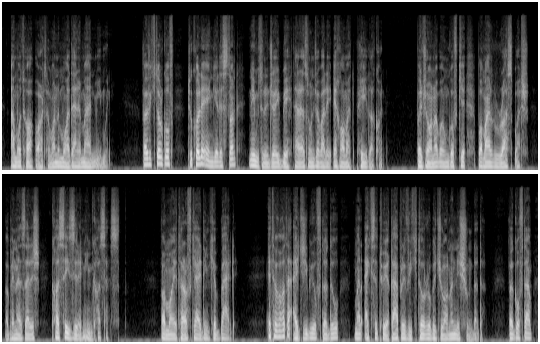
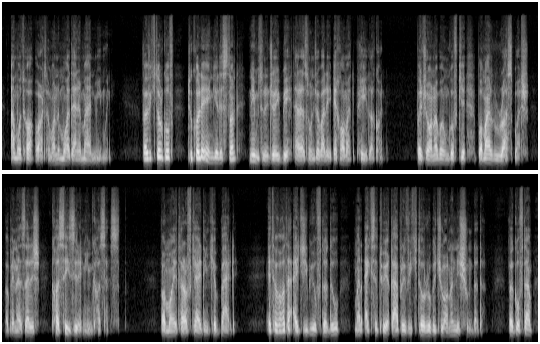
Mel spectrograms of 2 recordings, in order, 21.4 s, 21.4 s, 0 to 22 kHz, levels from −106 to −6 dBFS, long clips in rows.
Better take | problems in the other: first | thin; somewhat; fading below 300 Hz

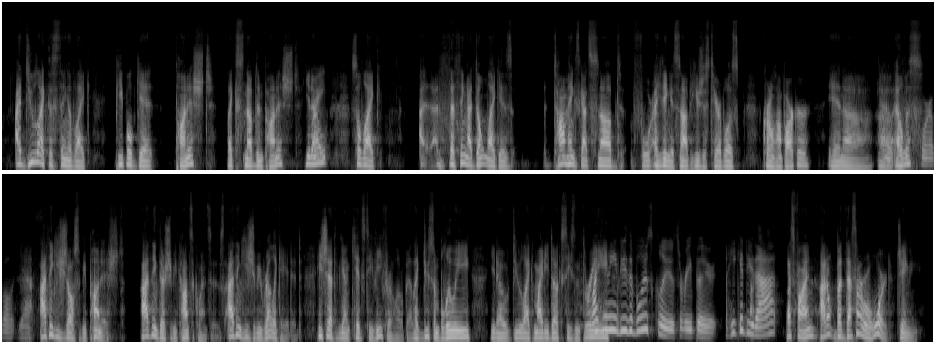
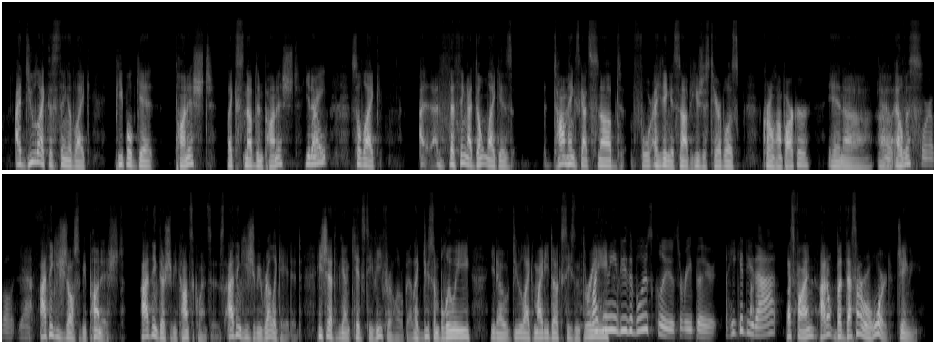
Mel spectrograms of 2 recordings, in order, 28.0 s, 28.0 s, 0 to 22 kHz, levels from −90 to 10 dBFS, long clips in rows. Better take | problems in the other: neither | muffled; very; fading above 3 kHz; the same in both

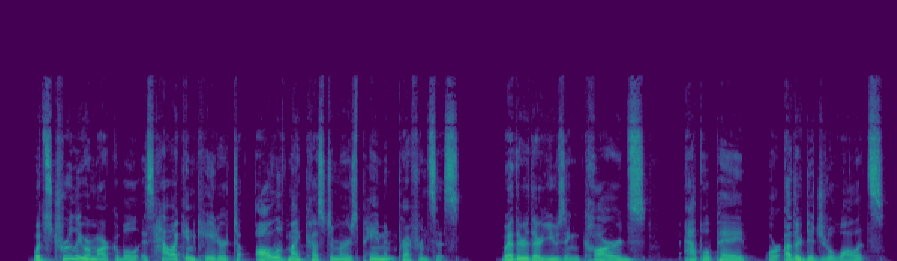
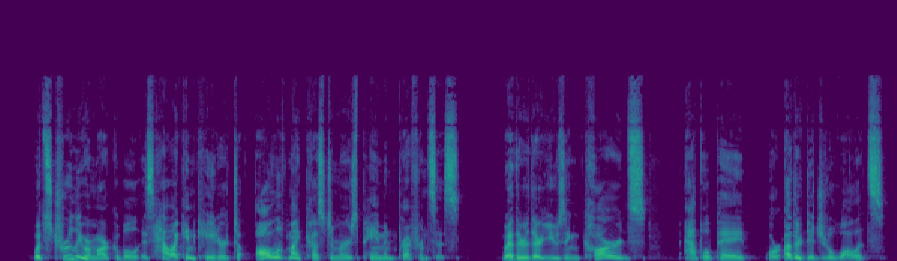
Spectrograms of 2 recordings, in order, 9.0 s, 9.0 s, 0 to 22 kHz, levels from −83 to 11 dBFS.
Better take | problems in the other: first | thin; somewhat; fading below 250 Hz

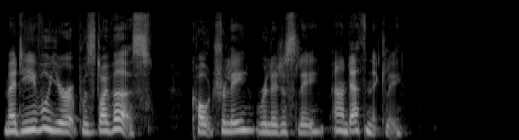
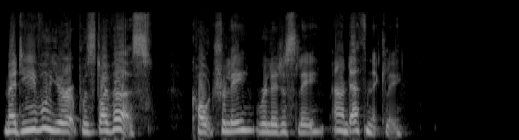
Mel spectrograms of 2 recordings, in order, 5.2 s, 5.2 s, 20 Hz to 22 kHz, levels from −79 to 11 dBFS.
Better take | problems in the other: first | distortion; slight; 5% of the sound clipped

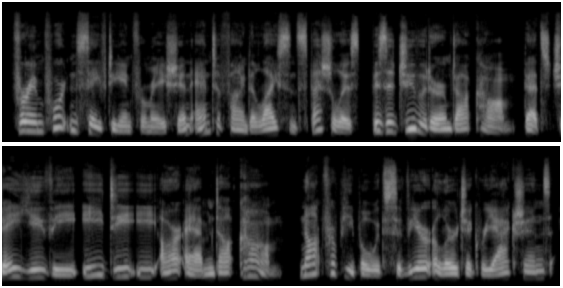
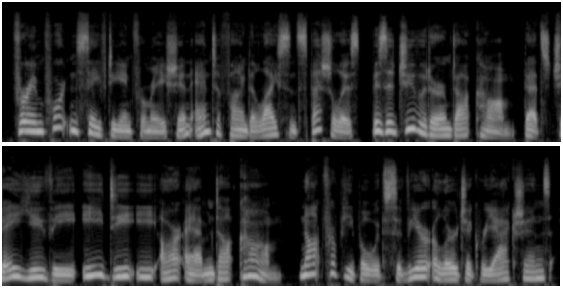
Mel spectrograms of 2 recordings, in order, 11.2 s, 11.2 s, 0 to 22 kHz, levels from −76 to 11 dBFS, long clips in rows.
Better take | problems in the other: second | thin; somewhat; fading below 300 Hz

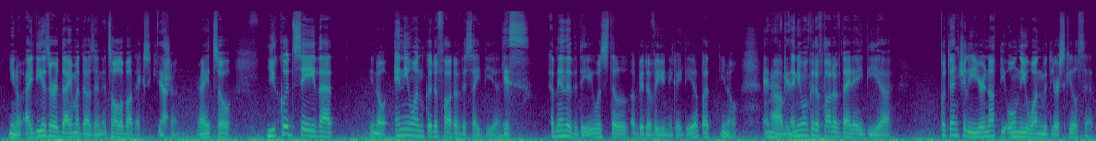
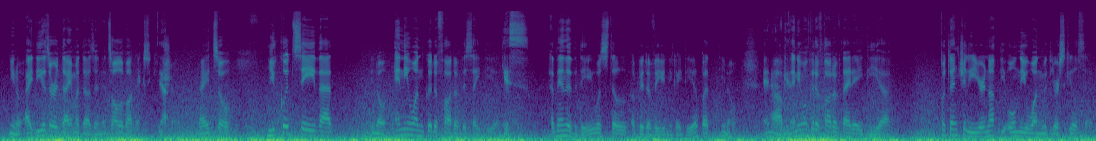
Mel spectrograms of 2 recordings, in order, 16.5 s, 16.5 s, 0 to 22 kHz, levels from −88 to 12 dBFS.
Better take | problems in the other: first | low rumble; loud; throughout; 7 dB below the speech; faint in the first

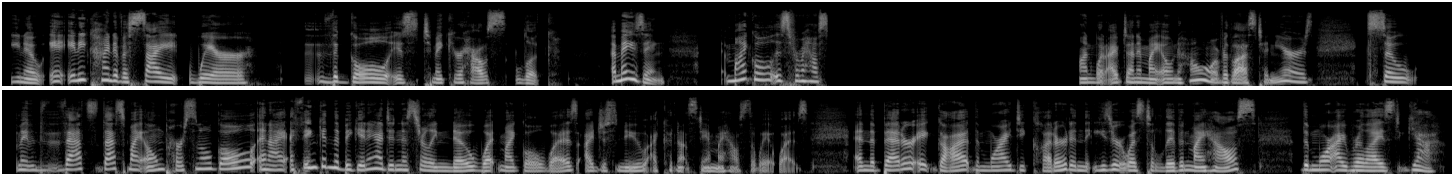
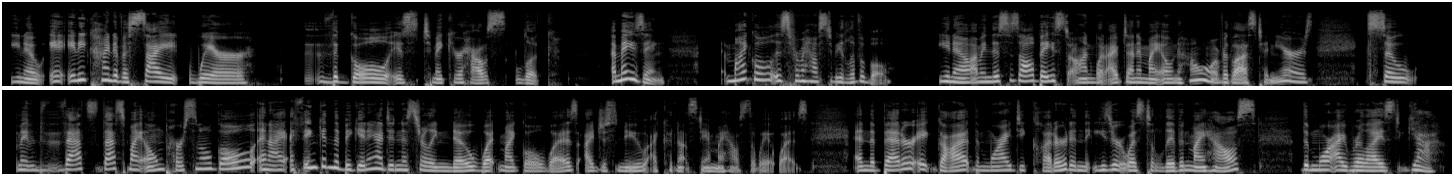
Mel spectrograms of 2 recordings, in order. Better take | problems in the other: second | audio cutting out; at 8.5 s for 2.5 s

